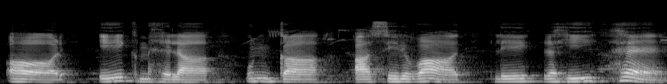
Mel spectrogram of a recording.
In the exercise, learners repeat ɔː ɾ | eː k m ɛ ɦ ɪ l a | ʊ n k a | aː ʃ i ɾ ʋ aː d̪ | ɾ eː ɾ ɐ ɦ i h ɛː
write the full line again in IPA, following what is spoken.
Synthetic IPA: ɔː ɾ | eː k m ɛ ɦ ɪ l a | ʊ n k a | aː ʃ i ɾ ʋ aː d̪ | l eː ɾ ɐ ɦ i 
